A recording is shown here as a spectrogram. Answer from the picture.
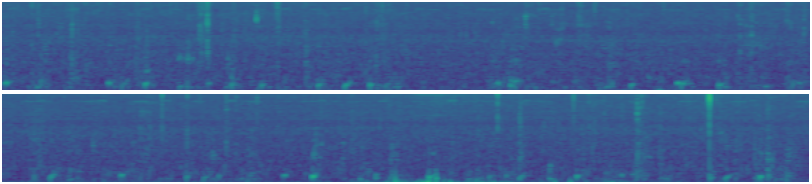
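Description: Thick mud in a hot-spring mudpot bubbling, with an irregular run of low plops and blurps as gas bubbles burst through the mud. A louder low rumble comes about three-quarters of the way through.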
